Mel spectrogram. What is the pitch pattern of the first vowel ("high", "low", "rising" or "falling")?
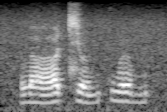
rising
